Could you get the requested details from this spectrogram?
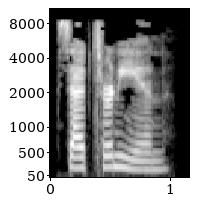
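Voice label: "saturnian", English, British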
